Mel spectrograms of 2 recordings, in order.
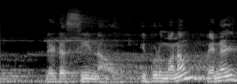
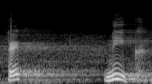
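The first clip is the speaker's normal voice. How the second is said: technique in two slow, higher parts, stressing NIQUE; stress on last syllable; 5 semitones higher, 3 dB quieter, much slower than usual. Shown as a demonstration. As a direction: break technique before a drawn-out nique. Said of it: "stress on".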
